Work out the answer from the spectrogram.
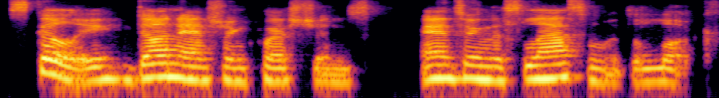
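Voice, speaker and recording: A woman's voice: lowish voice, fairly even intonation, normal speed, gravelly. A woman narrating the scene and camera directions of a script at a table read. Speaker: stage directions reader.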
